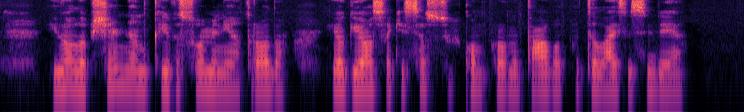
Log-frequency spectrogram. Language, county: Lithuanian, Vilnius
